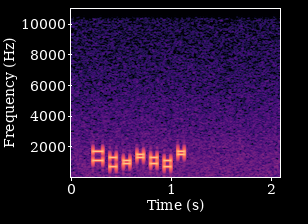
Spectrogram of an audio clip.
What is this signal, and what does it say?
Multi-frequency trunk signalling (R1, as on North American trunks), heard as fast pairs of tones, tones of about 70 ms. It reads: KP 43052 ST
